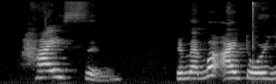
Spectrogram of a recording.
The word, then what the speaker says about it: heißen: C first focus on the pronunciation Hasan.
